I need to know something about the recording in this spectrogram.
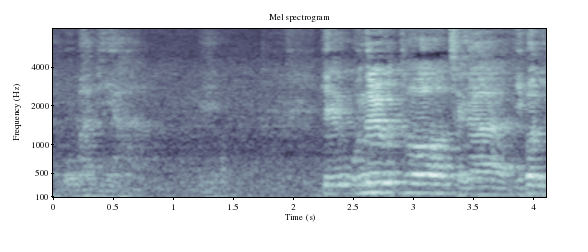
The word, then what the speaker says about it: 오바디아: 오바디아 이렇게 되어 있어서 그렇게 발음하면 됩니다. 오바디아.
